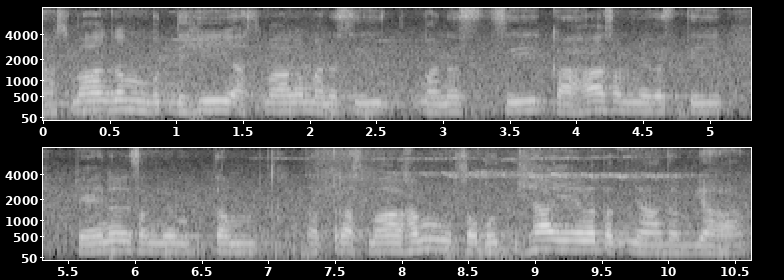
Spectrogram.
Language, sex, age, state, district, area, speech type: Sanskrit, male, 18-30, Kerala, Thrissur, urban, spontaneous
